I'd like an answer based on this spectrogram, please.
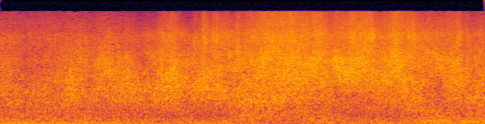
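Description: Piston engines of warbird aircraft running as they taxi, a loud, steady noise with a low rumble underneath.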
